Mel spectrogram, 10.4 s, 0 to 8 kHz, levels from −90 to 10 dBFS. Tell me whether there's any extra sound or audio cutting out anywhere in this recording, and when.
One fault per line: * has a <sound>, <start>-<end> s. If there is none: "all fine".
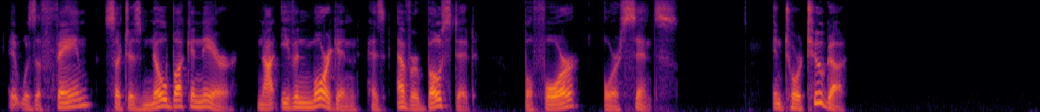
all fine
